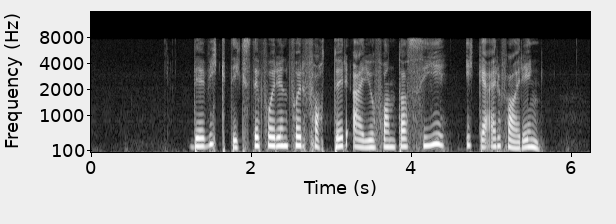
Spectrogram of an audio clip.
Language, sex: Norwegian, female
